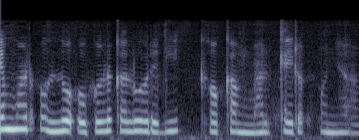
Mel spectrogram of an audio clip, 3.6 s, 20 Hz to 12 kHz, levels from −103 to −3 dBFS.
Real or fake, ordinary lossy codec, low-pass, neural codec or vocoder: fake; none; 7.2 kHz; codec, 16 kHz, 0.8 kbps, ZipCodec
